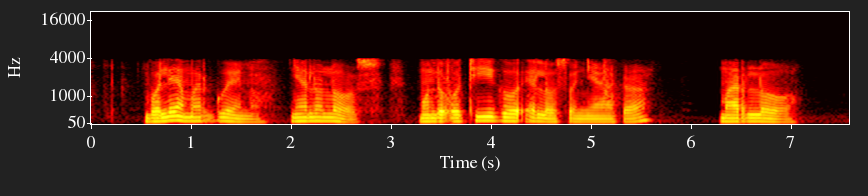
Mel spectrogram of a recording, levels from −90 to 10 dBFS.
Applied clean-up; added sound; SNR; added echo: neural mask model RNNoise.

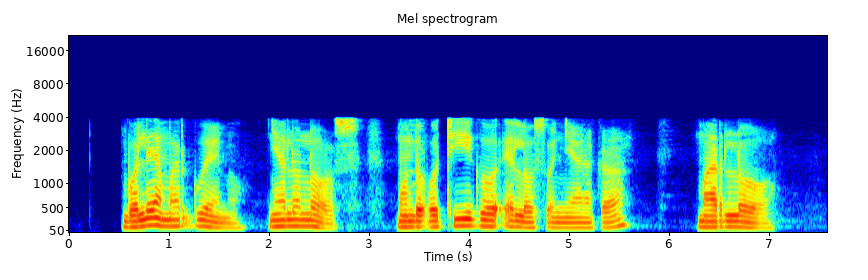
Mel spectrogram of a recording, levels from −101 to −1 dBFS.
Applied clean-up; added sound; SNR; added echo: neural mask model DeepFilterNet 3.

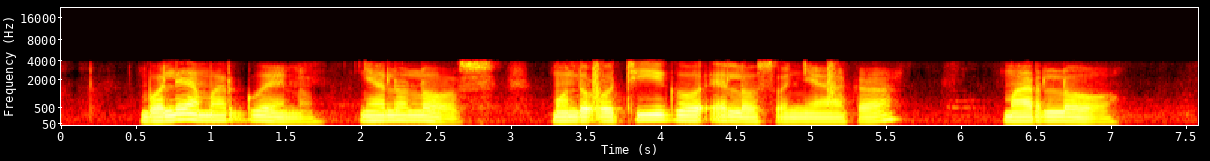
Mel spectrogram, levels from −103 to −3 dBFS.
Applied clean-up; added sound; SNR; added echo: neural separator model SepFormer DNS4.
